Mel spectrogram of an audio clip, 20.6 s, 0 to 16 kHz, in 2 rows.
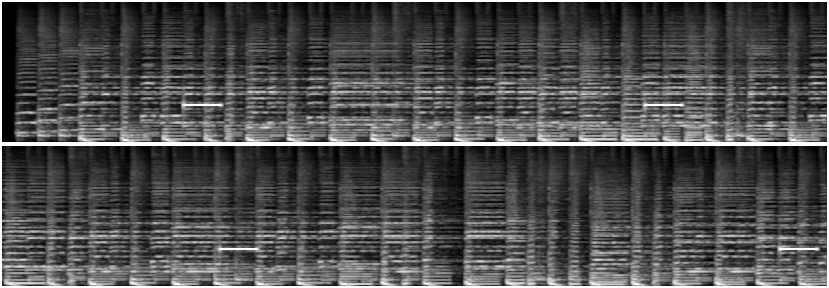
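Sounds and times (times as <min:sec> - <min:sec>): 
alpine Bavarian folk dance music in E: 0:00.2 - 0:20.6.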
